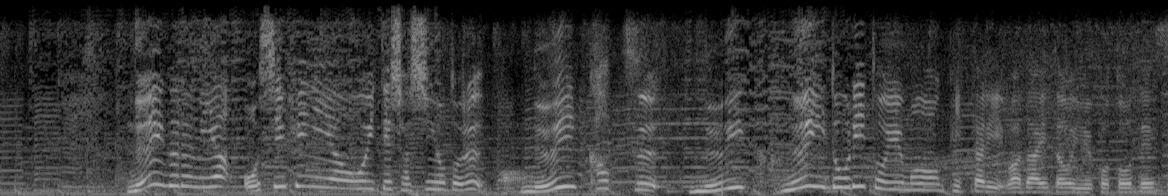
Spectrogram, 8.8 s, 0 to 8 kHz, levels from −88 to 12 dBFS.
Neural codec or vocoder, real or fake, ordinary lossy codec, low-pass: none; real; Opus, 24 kbps; 7.2 kHz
